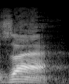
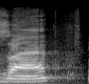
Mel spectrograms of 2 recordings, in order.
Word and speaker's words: Zion: He's going to be set upon God's holy hill of Zion. And in Hebrews chapter 12, beginning in verse 22, but ye, Christians, are come to Mount Zion, spelt Z in the Old Testament and spelt with an S in the New Testament.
